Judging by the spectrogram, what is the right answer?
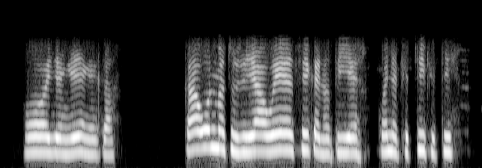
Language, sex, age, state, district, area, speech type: Manipuri, female, 45-60, Manipur, Kangpokpi, urban, conversation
